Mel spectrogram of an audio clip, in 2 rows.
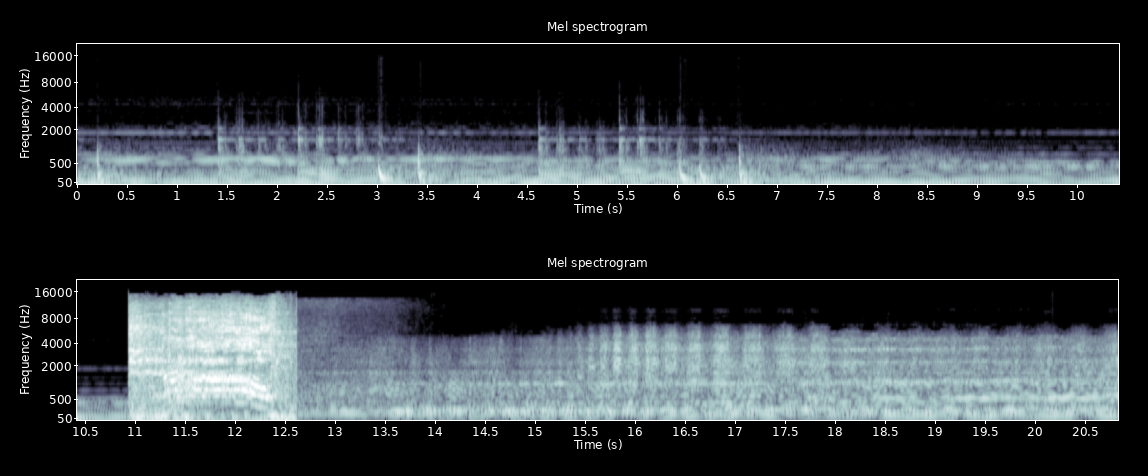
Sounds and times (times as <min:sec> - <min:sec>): Music: 0:00.0 - 0:20.8.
